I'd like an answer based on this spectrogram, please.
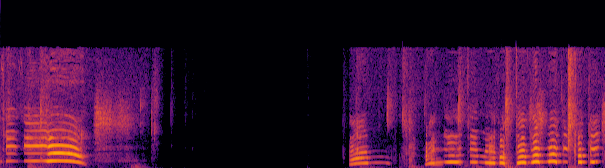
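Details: Ginger female housecat Kkomaengi, around two years old, recorded at home at night: one long meow, a pause, then a quick run of short chirping meows rising and falling in succession.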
